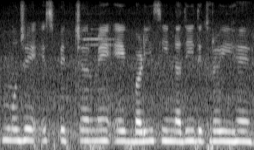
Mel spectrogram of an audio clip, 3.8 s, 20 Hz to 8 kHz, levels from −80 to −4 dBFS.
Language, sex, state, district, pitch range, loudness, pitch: Hindi, female, Chhattisgarh, Raipur, 200-215 Hz, -13 LUFS, 210 Hz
